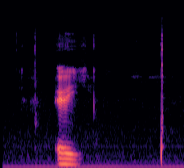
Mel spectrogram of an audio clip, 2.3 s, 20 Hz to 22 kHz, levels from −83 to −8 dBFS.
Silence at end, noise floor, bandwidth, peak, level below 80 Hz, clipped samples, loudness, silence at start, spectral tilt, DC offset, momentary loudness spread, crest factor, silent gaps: 0.25 s; -56 dBFS; 14 kHz; -12 dBFS; -54 dBFS; under 0.1%; -31 LUFS; 0.7 s; -5 dB/octave; under 0.1%; 25 LU; 24 dB; none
